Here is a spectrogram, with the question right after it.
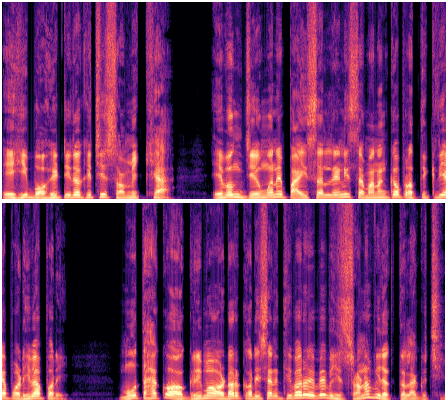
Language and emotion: Odia, disgusted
